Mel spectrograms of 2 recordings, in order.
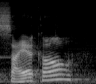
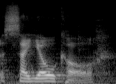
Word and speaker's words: Sayoko: a second that reason I've always pronounced her name as Sako and not sayoko I always like had the emphasis on the first and last syllables not on the second and last but I'll try to pronounce it the way they do do in game this is the research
